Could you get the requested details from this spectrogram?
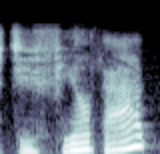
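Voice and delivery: slow, hushed menacing question; quiet menacing voice. Retold or imitated. Haunted house actor whispering to him.

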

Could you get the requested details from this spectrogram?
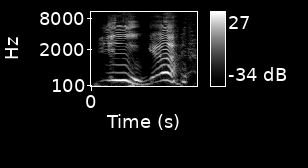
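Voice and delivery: high, loud, revolted outburst; acted disgust. Inspector smells the next meat case, loud acted disgust. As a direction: recoil loudly from a foul smell. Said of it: "here's the face he makes".

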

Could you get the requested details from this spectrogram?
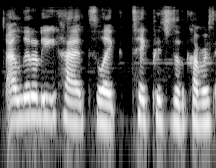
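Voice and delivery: usual speaking voice

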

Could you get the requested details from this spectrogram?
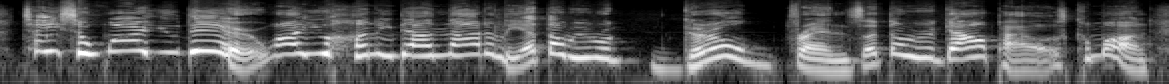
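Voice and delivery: hammed-up squeaky hurt friend; betrayed friend. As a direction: plead like a hurt gal pal. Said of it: "I'm like".

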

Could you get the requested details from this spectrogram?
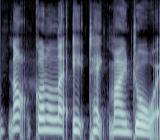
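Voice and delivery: repeating the mock British accent; light Pirates of the Caribbean British voice. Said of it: "I was".

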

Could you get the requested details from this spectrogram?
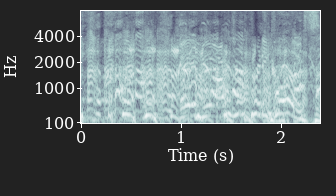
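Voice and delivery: laughing reply. Real, not acted. Joking amid group laughter.

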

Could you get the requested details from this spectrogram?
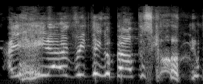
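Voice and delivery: high, loud laughing outburst of hate; laughing shout. Real, not acted. Ranting about the company he hates, laughing shout. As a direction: yell it, breaking into laughter.

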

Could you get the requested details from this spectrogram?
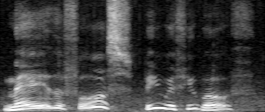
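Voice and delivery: very high, slow, solemn blessing; wise Grand Master voice. Acted. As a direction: bless them slowly from far above.

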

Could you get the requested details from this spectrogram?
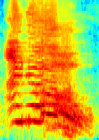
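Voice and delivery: loud high shout; shouted reply. Retold or imitated. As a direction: call out at the door. Answering the knock.

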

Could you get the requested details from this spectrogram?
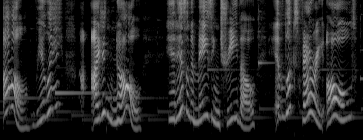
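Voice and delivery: high-pitched, wondering response; surprised girl. A narrator's reading. Allison hearing the oak is magical, surprised.

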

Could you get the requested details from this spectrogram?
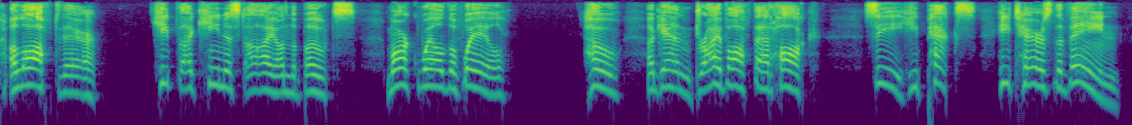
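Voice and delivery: high, loud hail aloft; shouting up the mast. A narrator's reading. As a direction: yell up to the lookout. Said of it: "hailing aloft".

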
